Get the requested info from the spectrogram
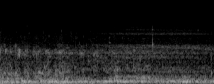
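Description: Muffled underwater sound from a scuba diver's camera: a steady low rush and gurgle of water, with the bubbling of exhaled breath from the regulator.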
